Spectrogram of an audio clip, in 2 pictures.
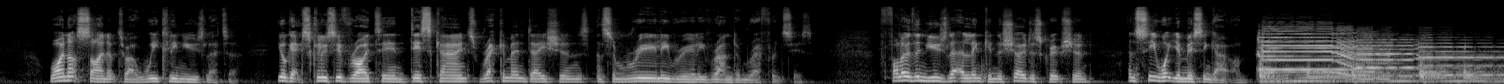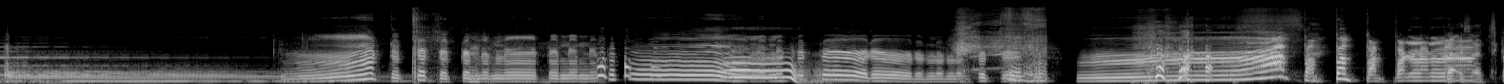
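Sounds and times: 
speech: 0.5 - 8.2, 8.8 - 13.4, 19.0 - 30.0
TV theme tune: 12.6 - 20.0
laughter: 18.1 - 25.5, 26.1 - 30.0.

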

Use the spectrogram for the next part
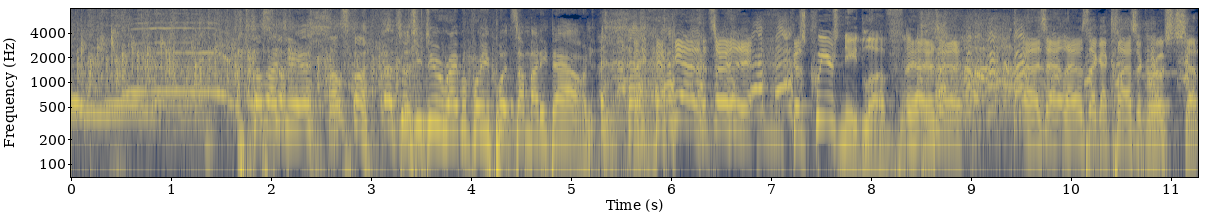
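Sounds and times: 
whistles and cheers: 0.0 - 1.9
crowd clapping: 0.0 - 4.6
speech: 1.7 - 11.2
laughter: 1.8 - 3.6, 5.1 - 7.5, 8.2 - 11.2.

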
